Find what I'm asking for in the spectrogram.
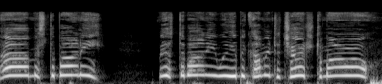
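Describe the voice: A put-on character voice comes at an extremely high pitch and a fairly quick pace. Its intonation is monotone and flat.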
